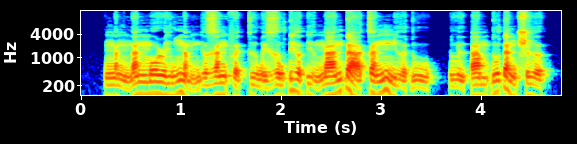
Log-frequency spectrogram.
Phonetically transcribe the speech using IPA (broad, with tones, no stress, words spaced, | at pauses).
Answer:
ŋa˨˩ŋna˧nmo˧ ɹi˧˥wna˨˩˨mŋi˧ə̯ ɣa˧ŋfɛ˨˩˨kɨ˨˩we˨˩˨ ɣə˨˩˦wɗi˧ə̯ ʔi˨˩˨ə̯ŋaː˧˥n ɗaː˨˩˦ka˧˥n ɲɨ˨˩ə̯ ɗu˨˩ | lɨ˨˩˨ʔa˧m ɗu˧˥ɗa˨˩ŋʂɨ˨˩ə̯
